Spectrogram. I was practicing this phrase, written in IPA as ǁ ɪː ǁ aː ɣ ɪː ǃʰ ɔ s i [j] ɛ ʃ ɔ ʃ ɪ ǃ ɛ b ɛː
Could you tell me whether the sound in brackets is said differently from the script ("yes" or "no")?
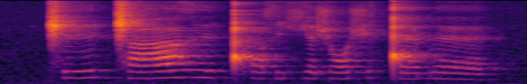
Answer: yes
